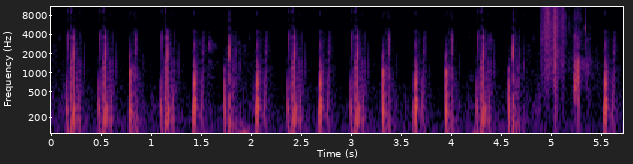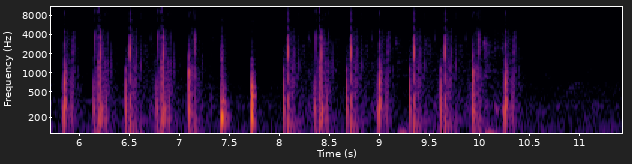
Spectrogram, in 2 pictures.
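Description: Footsteps run quickly and evenly over hard ground.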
